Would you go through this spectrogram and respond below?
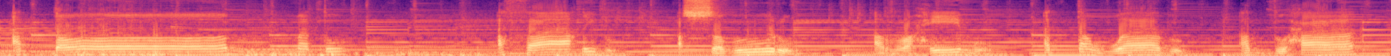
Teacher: lamnya tidak terbaca, tidak ada harokat pada huruf lam, dan huruf setelah lam bertasydid, ada tasydid setelah huruf lam. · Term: idgham syamsiyah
